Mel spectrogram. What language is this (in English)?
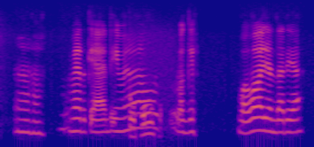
Punjabi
